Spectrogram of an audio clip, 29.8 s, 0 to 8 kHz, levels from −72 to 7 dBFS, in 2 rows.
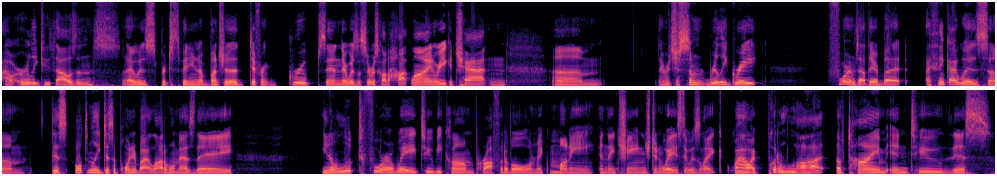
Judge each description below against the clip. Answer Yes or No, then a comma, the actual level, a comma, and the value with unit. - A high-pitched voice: No, medium, 140 Hz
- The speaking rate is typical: Yes, average, 160 wpm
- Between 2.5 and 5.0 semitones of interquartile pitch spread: Yes, average, 4.1 semitones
